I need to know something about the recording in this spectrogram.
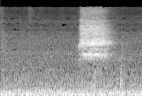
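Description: A short, forceful breath out about a second in, over a steady low hum: the kind of exhale that goes with pushing a dumbbell overhead.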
